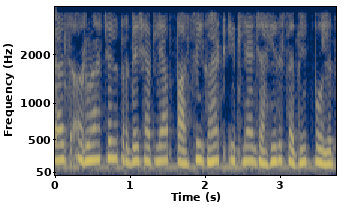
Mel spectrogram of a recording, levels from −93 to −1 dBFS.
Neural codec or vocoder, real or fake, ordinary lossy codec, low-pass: codec, 16 kHz, 8 kbps, FreqCodec, smaller model; fake; none; 3.6 kHz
